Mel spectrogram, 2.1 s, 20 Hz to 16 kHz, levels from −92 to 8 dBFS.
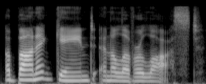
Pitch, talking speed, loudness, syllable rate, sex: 195 Hz, 205 wpm, -20 LUFS, 5.1 syllables/s, female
